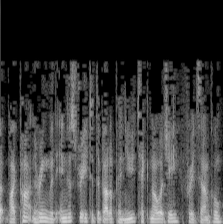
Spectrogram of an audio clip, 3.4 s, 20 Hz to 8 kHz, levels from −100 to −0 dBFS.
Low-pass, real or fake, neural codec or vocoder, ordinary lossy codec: 7.2 kHz; fake; codec, 24 kHz, 0.9 kbps, WavTokenizer, small release; MP3, 24 kbps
